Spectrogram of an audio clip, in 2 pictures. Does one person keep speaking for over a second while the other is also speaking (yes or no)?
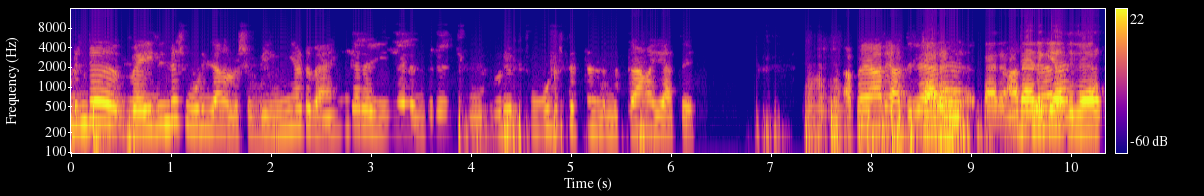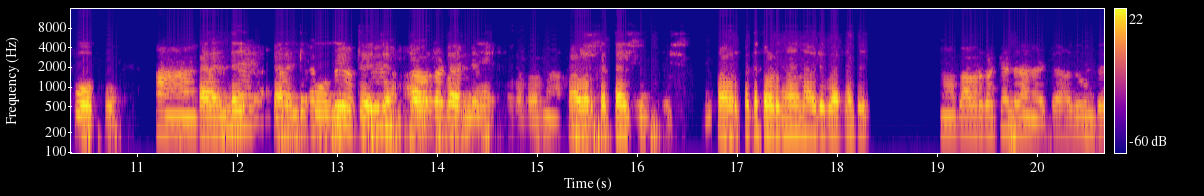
yes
